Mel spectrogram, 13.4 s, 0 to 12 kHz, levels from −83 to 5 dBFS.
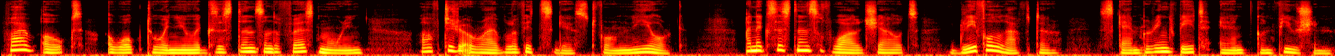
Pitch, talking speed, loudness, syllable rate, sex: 155 Hz, 135 wpm, -20 LUFS, 4.4 syllables/s, female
